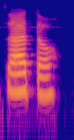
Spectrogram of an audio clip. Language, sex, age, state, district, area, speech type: Odia, female, 18-30, Odisha, Cuttack, urban, read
